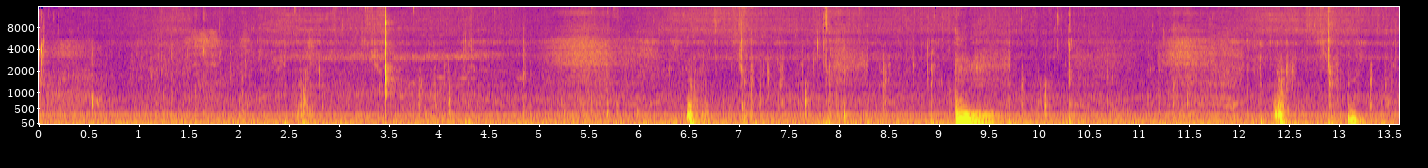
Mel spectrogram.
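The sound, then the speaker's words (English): A can of soda is opened and drunk from: a few sharp clicks and taps, the soda's bubbles audible, then a brief burst of gulping swallows over a steady low hum, with no talking. “So what I'm first going to do is I'm going to open this can of soda. You can hear the bubbles in the soda.”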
